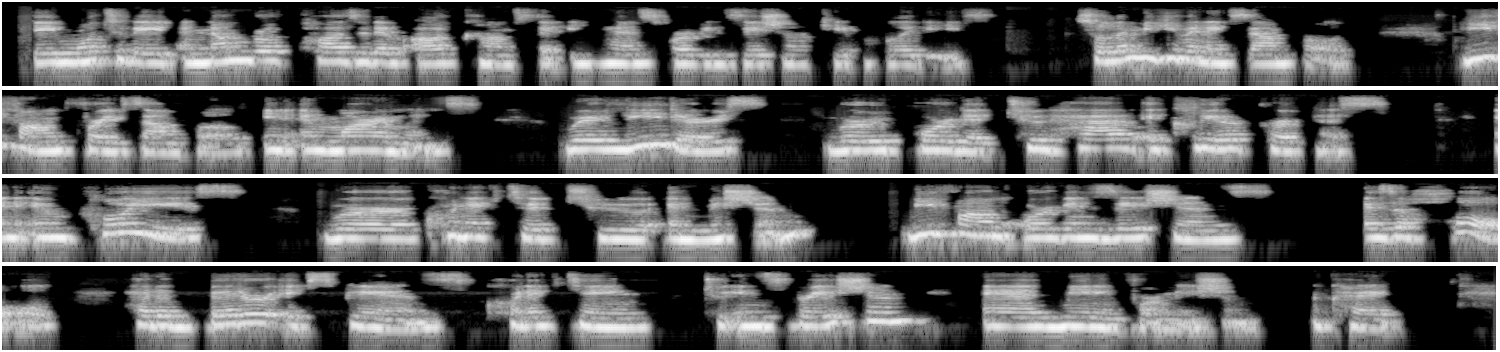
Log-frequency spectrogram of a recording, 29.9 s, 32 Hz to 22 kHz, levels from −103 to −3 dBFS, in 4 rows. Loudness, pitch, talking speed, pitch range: -19 LUFS, 215 Hz, 110 wpm, 195-235 Hz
